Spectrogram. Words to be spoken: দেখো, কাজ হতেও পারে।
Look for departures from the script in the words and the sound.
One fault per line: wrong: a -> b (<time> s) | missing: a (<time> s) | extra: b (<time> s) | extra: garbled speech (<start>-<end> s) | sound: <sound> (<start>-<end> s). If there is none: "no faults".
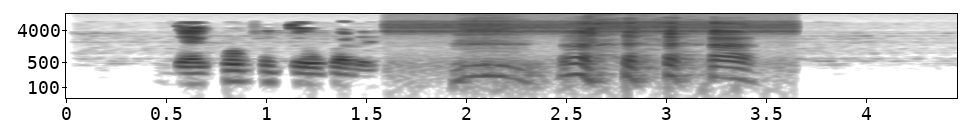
missing: কাজ (0.8 s)
sound: laugh (1.9-3.5 s)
